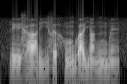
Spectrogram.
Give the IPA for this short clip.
ɾ eː˨ ɣ aː˨ ɾ iː˨˦ z ə˨ h ũ˨˦ ɡʷ aː˧ j ã˨ ŋ ũ˧ b ɛ̃˨

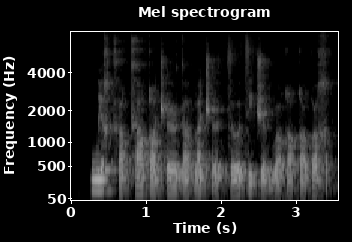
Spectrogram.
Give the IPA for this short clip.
w i˥ χ kʰ ɤ˩˧ q kʰ a˧˥ q a˩˧ t͡ʃʼ œː˧ ɡ a˩ b a˥ t͡ʃʼ œː˩ t t͡s ɤː˧˥ t͡s i˧ t͡ʃ œ˩˧ b oː˩ q ɛ˧ q ɤ˩˧ qʷ ə˧ χ

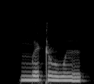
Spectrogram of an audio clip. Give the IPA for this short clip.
m ɨ ʈ u w ɨ

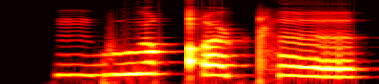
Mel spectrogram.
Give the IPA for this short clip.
m b u qʼ u ʈʰ ə

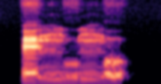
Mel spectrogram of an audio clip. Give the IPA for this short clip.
ɛ ŋ u ŋ o

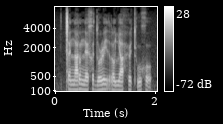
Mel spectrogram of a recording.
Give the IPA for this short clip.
ǀ ɛ n a ɾ o n ɛ x ə d o ɭ i r ɔ ʎ a h ø tʼ u x o

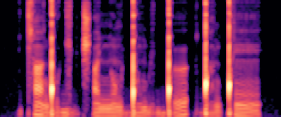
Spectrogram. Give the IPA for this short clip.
cʰ ã ɡ͡ǃ o ɡʲ e ɡ t͡ʃʼ ã ɲ õ ɡ ɡ͡ǃ õ b e ɡ ǃʼ ɵ | ɡ͡ǃ ã ɡ ǃʰ ẽ

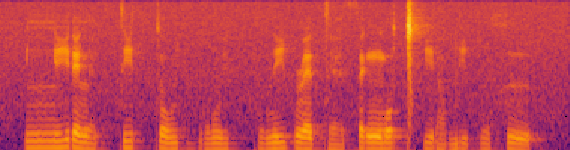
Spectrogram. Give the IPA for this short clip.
lː i ɾ e l ɛ̤ tː i tː o β i ɡ͡b o̤ β e̤ kː o̤ ð i p ɹ ɛ t ɛ̤ θ ɛ ŋ͡m o ǀʰ i ɾ a̤ b i p o̤ x ɯ

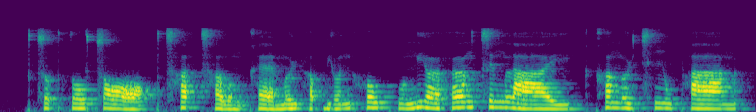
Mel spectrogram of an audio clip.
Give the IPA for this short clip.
t͡s ʊ˨ k̚ t̪ o˨˧ w t͡s ɔː˨˩ | t͡sʰ ɐ˧ t̚ t͡sʰ ɐ˨˩ w ʊ˨˩ ŋ kʰ ɛː˨˩ m ɵ˧ ɥ h ɐ˨ p̚ j ɵ˨˥ n h o˧ w kʷʰ ɐ˨˥ ŋ j œː˨ h œː˥ ŋ t͡s ɪ˥ ŋ l aː˨ j | kʰ ɐ˧ ŋ ɵ˨ ɥ t͡sʰ iː˨ w pʰ aː˨ ŋ

